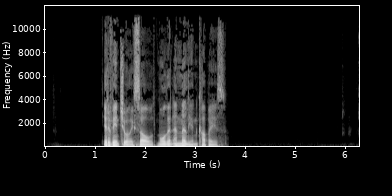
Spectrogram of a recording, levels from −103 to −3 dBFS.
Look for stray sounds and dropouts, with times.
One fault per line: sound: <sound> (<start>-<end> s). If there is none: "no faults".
no faults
